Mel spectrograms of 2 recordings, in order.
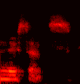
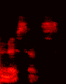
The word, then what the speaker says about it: nuisance: I wouldn't be a nuisance my neighbors knew since I moved in that I wouldn't be a nuisance the next one is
